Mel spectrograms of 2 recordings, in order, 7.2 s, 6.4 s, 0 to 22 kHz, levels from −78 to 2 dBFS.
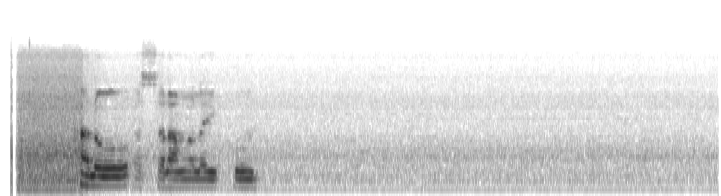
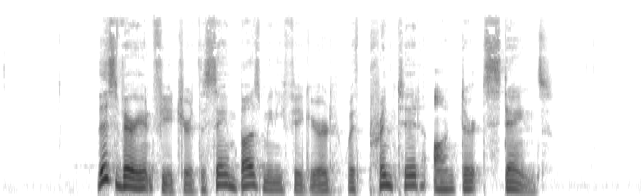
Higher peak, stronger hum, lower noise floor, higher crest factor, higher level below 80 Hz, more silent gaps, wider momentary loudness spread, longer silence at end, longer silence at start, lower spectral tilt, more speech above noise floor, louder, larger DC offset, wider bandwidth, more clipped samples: first, -4 dBFS vs -8 dBFS; neither; second, -49 dBFS vs -78 dBFS; about the same, 24 dB vs 20 dB; second, -68 dBFS vs -60 dBFS; neither; second, 12 LU vs 15 LU; first, 4.65 s vs 0.95 s; second, 0.15 s vs 1 s; about the same, -5 dB/octave vs -5.5 dB/octave; second, 27 dB vs 50 dB; first, -23 LUFS vs -28 LUFS; neither; second, 10.5 kHz vs 16.5 kHz; neither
